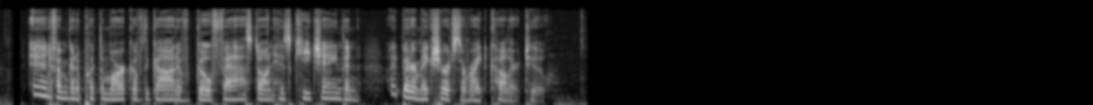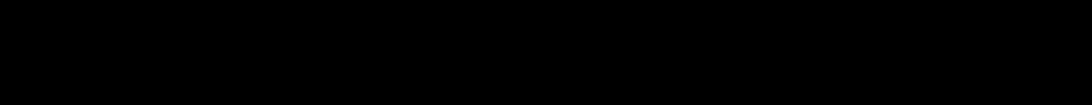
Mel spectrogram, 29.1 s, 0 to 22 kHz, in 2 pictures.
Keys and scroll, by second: 5.3 a, 5.9 alt+super+a, 6.4 shift+super+a, 7.1 x, 9.2 alt+super+a, 10.5 alt+super+s, 11.6 alt+super+s, 13.9 shift+super+a, 14.1 super+0, 14.3 shift+super+a, 14.8 Tab, 16.1 Tab, 16.6 a, 17.0 Tab, 17.0 n, 17.8 super+z, 20.0-20.4 typing, 20.8 super+h, 22.8 shift+0, 23.5 shift+0.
